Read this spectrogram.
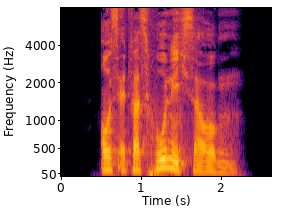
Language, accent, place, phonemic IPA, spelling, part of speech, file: German, Germany, Berlin, /aʊ̯s ˌɛtvas ˈhoːnɪç ˌzaʊ̯ɡn̩/, aus etwas Honig saugen, verb, De-aus etwas Honig saugen.ogg
- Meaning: to capitalize on something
